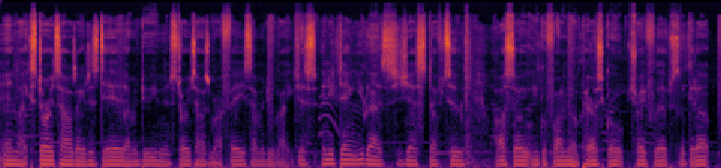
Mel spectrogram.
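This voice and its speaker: A man with a very deep, low pitch and a dark, mellow tone talks at a very fast pace, somewhat breathy, with monotone, flat intonation. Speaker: YouTuber, gaming commentator. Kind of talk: casual storytime vlog over gameplay.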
